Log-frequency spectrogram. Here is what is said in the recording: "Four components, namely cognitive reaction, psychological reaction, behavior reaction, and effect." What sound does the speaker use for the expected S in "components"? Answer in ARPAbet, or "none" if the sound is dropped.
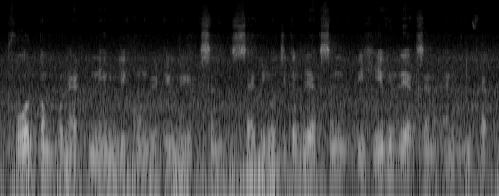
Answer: none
